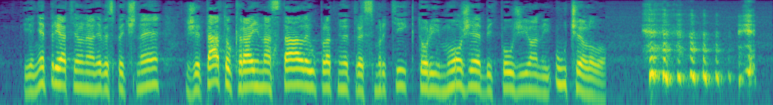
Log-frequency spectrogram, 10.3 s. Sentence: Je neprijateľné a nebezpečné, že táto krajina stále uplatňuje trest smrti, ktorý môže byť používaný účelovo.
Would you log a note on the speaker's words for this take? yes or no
no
